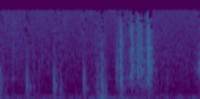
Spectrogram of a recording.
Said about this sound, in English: Suddenly, there was a knock on her door.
